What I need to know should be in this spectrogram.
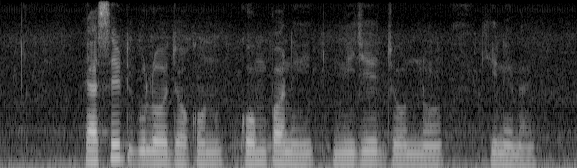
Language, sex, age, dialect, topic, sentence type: Bengali, male, 36-40, Standard Colloquial, banking, statement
